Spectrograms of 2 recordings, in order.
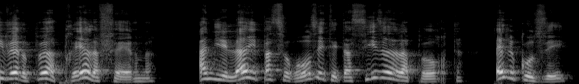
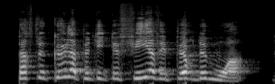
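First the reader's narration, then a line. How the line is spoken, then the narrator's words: Sad trembling voice. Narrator (French): répondit Ourson d'une voix triste et tremblante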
